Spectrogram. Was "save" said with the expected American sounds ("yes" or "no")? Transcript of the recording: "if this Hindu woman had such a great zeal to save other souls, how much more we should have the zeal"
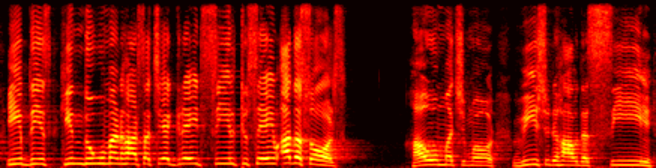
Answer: yes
